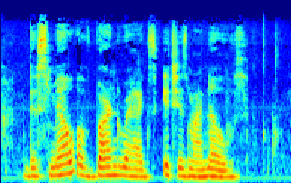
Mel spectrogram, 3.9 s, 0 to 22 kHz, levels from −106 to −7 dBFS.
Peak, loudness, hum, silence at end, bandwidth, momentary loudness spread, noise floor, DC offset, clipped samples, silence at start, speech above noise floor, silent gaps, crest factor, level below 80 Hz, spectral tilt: -8 dBFS; -28 LUFS; none; 0.6 s; 15 kHz; 9 LU; -53 dBFS; under 0.1%; under 0.1%; 0.05 s; 25 dB; none; 20 dB; -66 dBFS; -5 dB/octave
